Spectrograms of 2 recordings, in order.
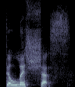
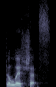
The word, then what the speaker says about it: delicious: do we say delicious do we have a sh sound in here we do we say delicious so we're pronouncing it like this delicious um let's say this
